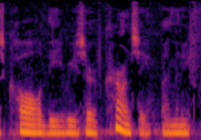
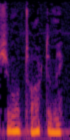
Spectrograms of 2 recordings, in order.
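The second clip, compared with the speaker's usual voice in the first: ordinary talk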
